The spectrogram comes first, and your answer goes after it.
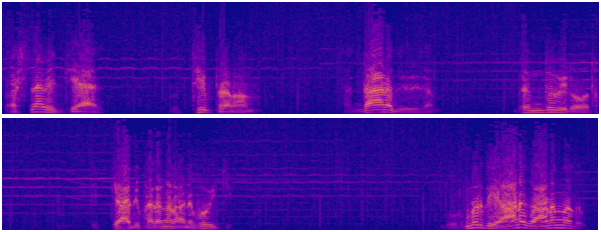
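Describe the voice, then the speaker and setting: A man's voice: medium pitch, big pitch swings, a little slow, long pauses, slightly rough. An actor playing a grave male village astrologer who solemnly intones a horoscope reading in a 1980s film drama. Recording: dull lo-fi film soundtrack with music.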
